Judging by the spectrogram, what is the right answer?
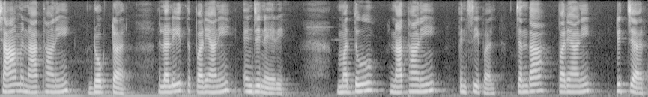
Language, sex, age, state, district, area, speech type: Sindhi, female, 60+, Gujarat, Kutch, rural, spontaneous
